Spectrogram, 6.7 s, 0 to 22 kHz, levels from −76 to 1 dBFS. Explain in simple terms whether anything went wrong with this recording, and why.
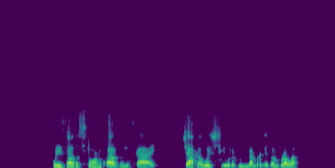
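A lost AMR speech frame causes a brief dip or warble at about 5.15 to 5.24 s, which fits a single missing 20 ms frame. A radio error corrupted that chunk, so the HD Voice decoder filled the gap by repeating the previous sound at lower volume.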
